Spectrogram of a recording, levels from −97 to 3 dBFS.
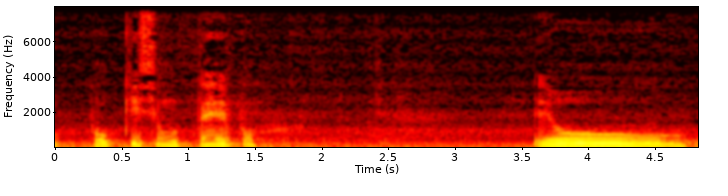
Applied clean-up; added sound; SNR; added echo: none; none; none; reverberation time 2.4 s.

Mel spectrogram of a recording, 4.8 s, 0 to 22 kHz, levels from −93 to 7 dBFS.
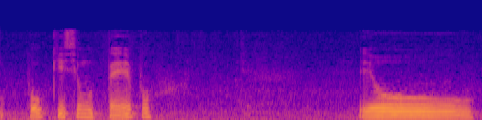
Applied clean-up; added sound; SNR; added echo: none; none; none; none.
